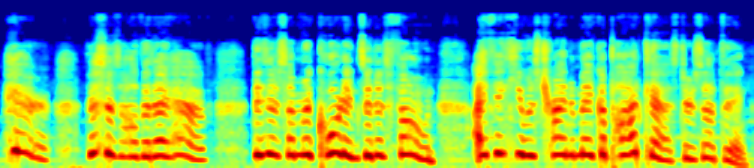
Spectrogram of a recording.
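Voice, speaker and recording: A man's voice: very high-pitched, a little fast, no room sound, lo-fi sound, pitched above the performer's own voice. A man voicing a distraught, pleading wife as a melodramatic client in a 1940s detective radio parody. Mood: earnest, helpless.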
